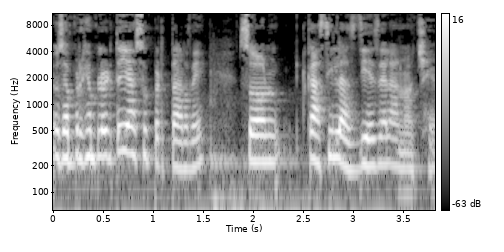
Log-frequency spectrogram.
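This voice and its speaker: With an animated tone and ordinary pitch variation, a woman with a fairly high pitch speaks at a moderate pace. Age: 20s. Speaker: podcast host. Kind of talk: solo podcast monologue.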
